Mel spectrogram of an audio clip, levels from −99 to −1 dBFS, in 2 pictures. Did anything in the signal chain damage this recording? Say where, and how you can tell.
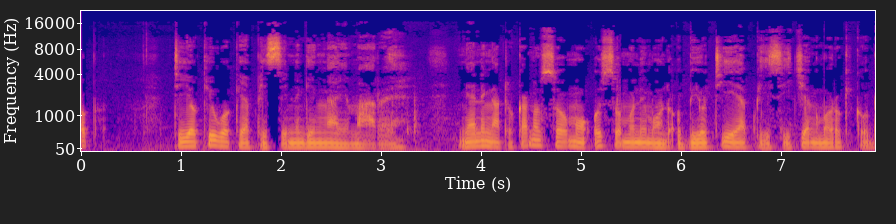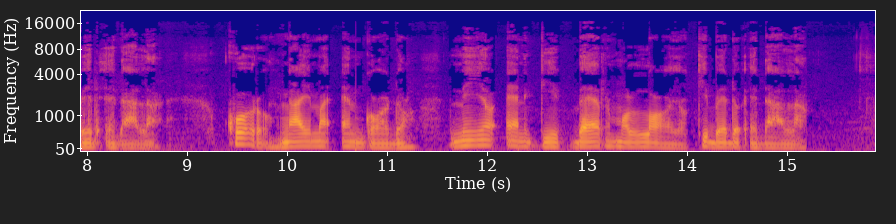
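Yes, there's damage at the driver or buffer stage. The speech skips ahead at 1.81, 5.39, 10.68, 12.31 and 15.19 s. There's no gap of silence, just a jump where something like 50 ms goes missing and the two sides butt together. That pattern points to a likely dropped buffer (overrun): the capture software didn't read each block before the hardware overwrote it.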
